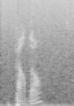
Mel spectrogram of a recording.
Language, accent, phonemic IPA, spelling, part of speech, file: French, Quebec, /paʁ.dɔ̃/, pardon, interjection / noun, Qc-pardon.ogg
- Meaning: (interjection) 1. excuse me 2. sorry; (noun) pardon, forgiveness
